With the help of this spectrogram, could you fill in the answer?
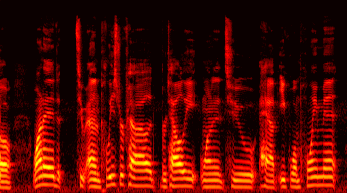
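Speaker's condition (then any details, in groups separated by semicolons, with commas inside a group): No condition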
